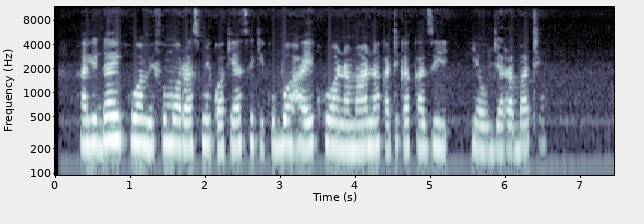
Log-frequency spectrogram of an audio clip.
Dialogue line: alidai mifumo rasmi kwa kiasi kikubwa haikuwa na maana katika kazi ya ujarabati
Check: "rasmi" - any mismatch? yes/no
no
